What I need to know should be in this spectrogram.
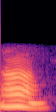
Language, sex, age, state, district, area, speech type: Assamese, female, 45-60, Assam, Biswanath, rural, conversation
